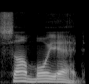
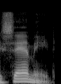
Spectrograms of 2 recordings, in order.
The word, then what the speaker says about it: Samoyed: the name of the samoyed is often mispronounced most people assume that the name of this handsome dog is pronounced samoyed but the correct pronunciation is actually samid the samoyad also has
